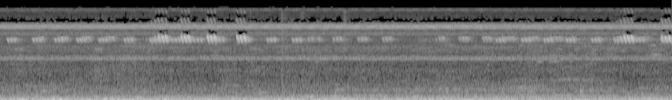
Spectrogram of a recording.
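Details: On a starry night, crickets give a high, even chirp repeated in quick regular pulses several times a second, over a steady low rumble of crackling campfire and flowing water.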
